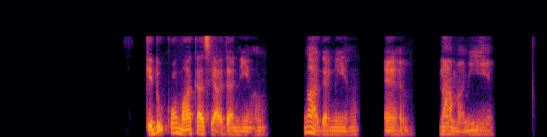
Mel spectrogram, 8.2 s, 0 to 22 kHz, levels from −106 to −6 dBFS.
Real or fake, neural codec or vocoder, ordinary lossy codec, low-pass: fake; codec, 16 kHz, 1.1 kbps, Voila-Tokenizer; none; none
